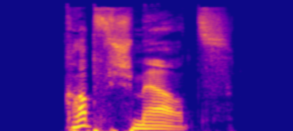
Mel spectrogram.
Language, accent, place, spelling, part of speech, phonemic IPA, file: German, Germany, Berlin, Kopfschmerz, noun, /ˈkɔp͡fˌʃmɛʁt͡s/, De-Kopfschmerz.ogg
- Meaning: headache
